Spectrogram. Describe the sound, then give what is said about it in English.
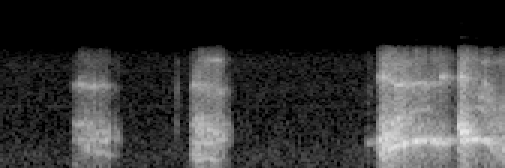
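Two short, separate coughs followed by a louder, harsher burst of coughing, clear with quiet gaps between, no talking. “I mean, still coughing.”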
